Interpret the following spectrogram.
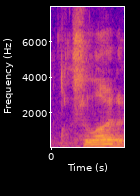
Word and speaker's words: Salina: were headed west, and ended up in Kansas, Salina, Kansas, which is a fairly nice town. It's not spelled like Salina, Ohio.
